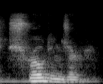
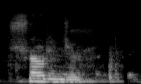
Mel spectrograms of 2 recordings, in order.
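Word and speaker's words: Schrödinger: I think that's Schrodinger. Schro Schrodinger. It's German.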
